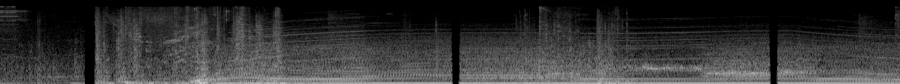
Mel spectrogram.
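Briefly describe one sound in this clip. A powerful vehicle engine starts, revs and roars steadily.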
